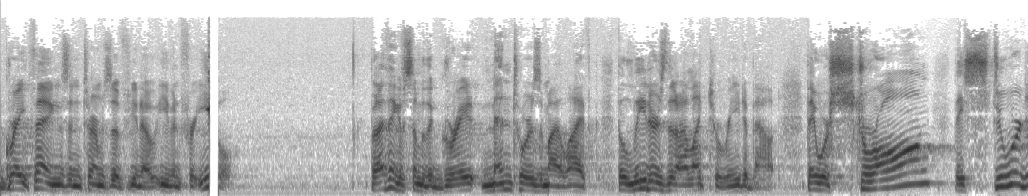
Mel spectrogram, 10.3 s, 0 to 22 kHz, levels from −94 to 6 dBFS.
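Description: An unstable filter fault occurs from 2.05 to 2.18 s. A recursive filter stage has lost stability, so each pass feeds back more energy than it lets decay, and its output grows without bound. A whistling tone around 2 kHz swells to clipping within about 40 ms. The values then overflow and the output drops out, leaving roughly 95 ms of silence before the filter resets and sound returns.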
